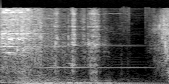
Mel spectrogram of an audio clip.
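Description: Sound effects for an animated logo: a dense rushing, crackling wash over a deep rumble, with a few sharp hits. It thins out toward the end, and a faint held tone sounds through the middle.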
